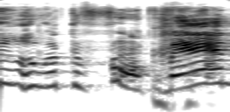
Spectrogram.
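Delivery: very high, loud, shocked squealing outburst.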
